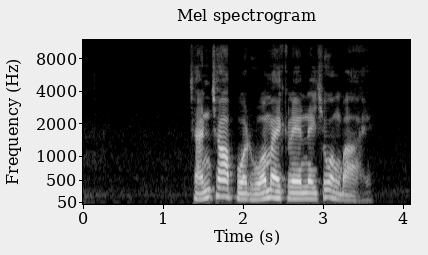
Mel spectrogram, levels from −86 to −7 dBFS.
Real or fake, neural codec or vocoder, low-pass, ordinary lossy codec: real; none; 10.8 kHz; none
